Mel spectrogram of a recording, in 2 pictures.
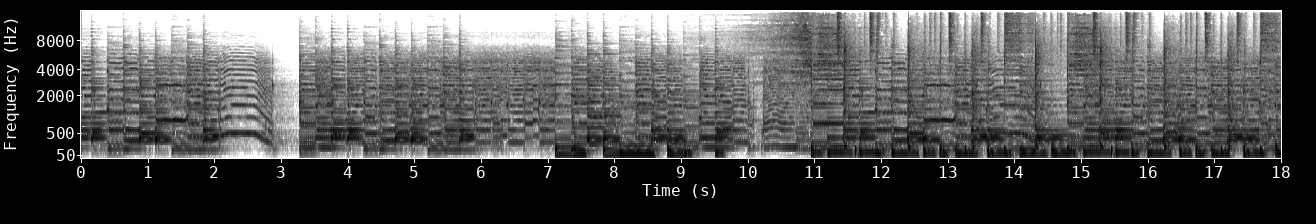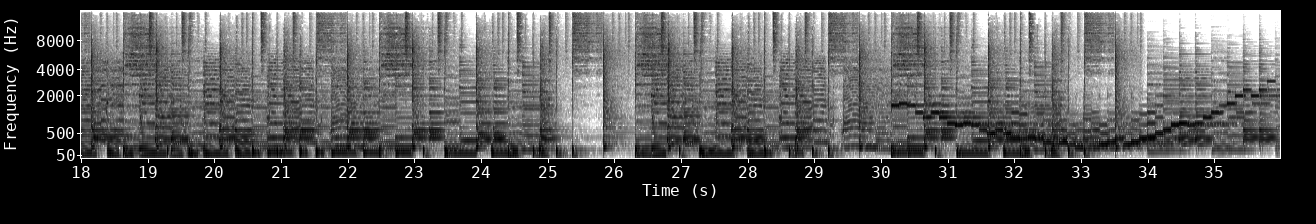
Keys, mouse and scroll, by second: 4.4 F9, 5.1 right click, 5.8 click, 17.7 F9, 18.2 click, 20.4 click, 21.7 click, 23.9 F9, 25.1-27.5 drag, 30.8 F9, 31.5 click.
